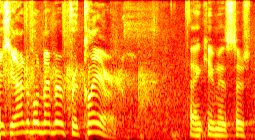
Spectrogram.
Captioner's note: applause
